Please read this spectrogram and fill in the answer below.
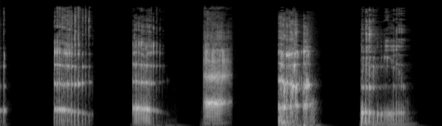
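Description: Five loud, drawn-out voiced belches at a steady pace with silence between: burping, from a sound-effect recording.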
